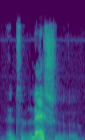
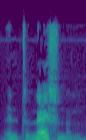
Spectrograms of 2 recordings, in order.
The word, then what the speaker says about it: international: Say second one, example, international, international, national, 1, 2, 3. Third syllable gains primary stress.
